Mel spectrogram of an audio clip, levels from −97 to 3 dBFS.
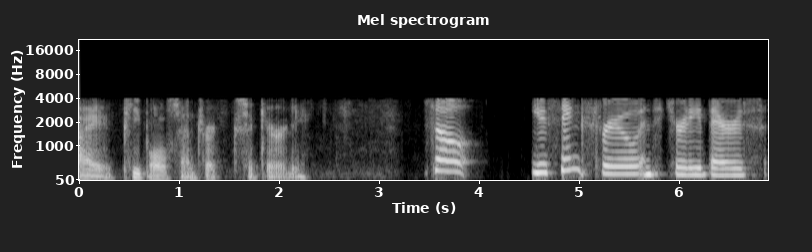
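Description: iLBC codec artefacts run through the whole of this speech clip: nothing passes above 3.8 kHz, and each 30 ms frame's excitation is coded on its own, which fits the codec's lower bitrate mode and leaves the voice plainly rough and synthetic.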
